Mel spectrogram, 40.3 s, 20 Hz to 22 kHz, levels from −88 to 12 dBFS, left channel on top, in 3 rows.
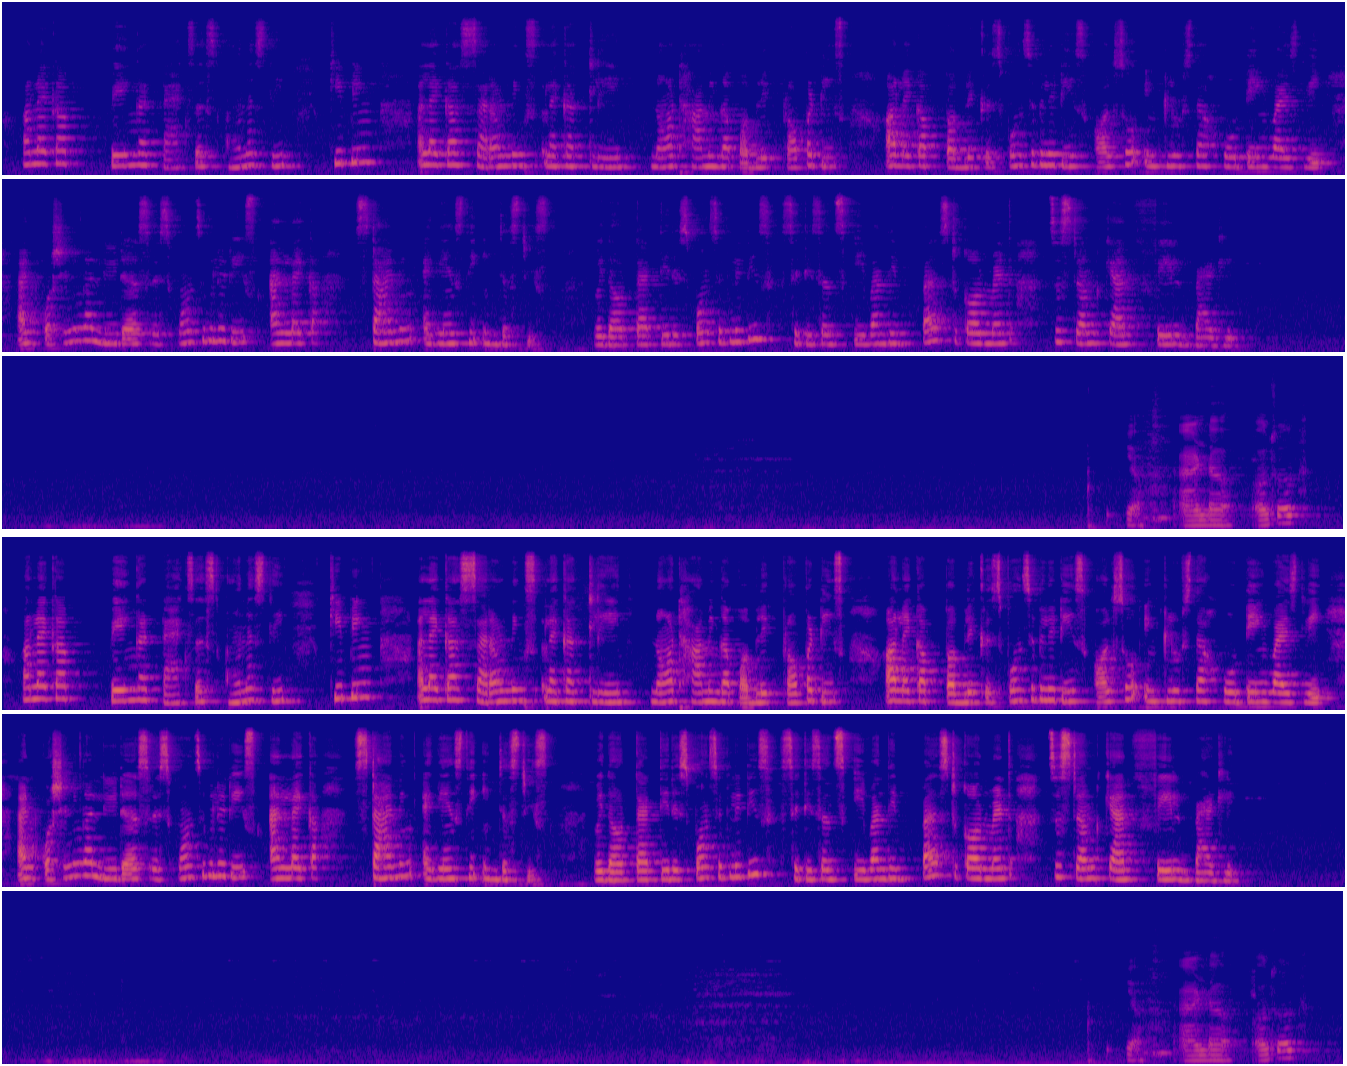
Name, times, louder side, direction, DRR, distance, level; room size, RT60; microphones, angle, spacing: voice 1, 0.2-0.8 1.1-18.9 19.4-25.8, right 7 dB, 70° right, 0.3 m, -38 dB
voice 2, 38.1-39.9, left 2 dB, 20° left, 0.5 m, -45 dB
19.5 x 9.3 x 3.1 m
head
